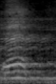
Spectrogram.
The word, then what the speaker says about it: ओम: हमारे शरीर के अंदर ओम ती से बना हुआ अ ओ और म उच्चारण ओ का उच्चारण अंदर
